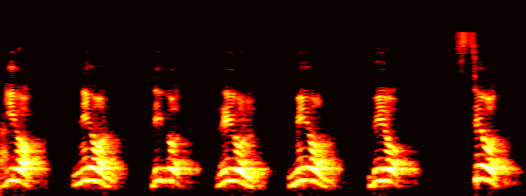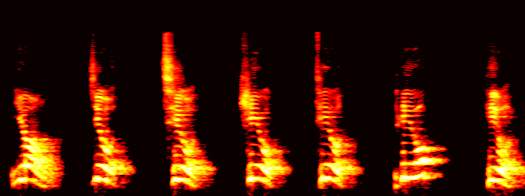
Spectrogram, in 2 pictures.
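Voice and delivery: each letter name on its own beat; counted recitation. Shown as a demonstration. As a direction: count them off one at a time, with short gaps. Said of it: "এভাবে চোদ্দটা গনে গনে পড়বেন". (গুনে গুনে একটা একটা করে পড়া)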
